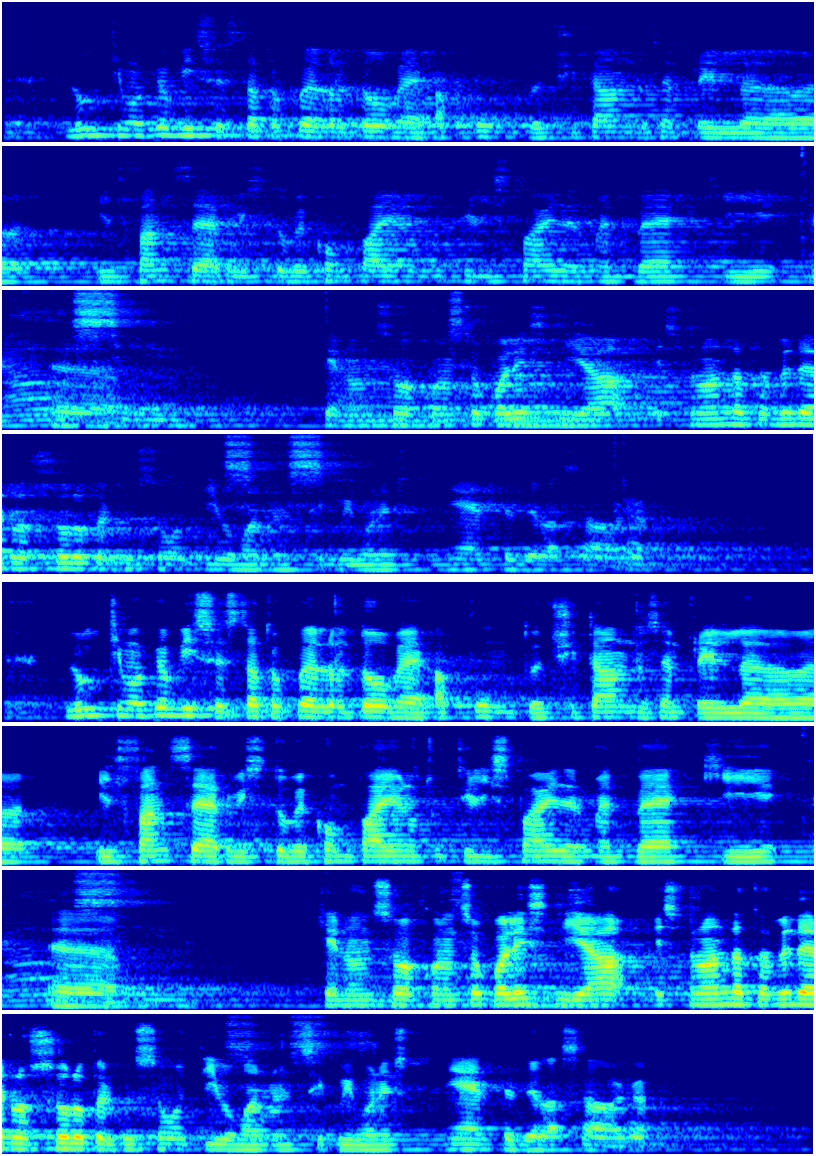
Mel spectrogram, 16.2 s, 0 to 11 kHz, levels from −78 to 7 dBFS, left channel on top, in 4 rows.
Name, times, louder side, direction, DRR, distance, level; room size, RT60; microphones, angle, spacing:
voice 1, 0.0-4.2 4.5-7.9 8.3-8.7 9.7-15.4, right 8 dB, 85° right, 15 dB, 0.3 m, -33 dB
voice 2, 8.0-9.1 9.7-11.1 13.3-14.2 15.2-15.4, left 3 dB, 25° left, 6 dB, 0.7 m, -44 dB
15.5 x 7.6 x 4.6 m, 2.8 s
head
